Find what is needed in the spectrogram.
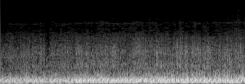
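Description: Honda Shadow V-twin motorcycle engine running steadily, a low, even pulsing exhaust note, with wind noise on the microphone.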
